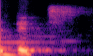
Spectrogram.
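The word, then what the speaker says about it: debts: market तो आपके भैया जो भी डेप्ट्स बोलते हैं उसका एग्जैक्ट वर्ड होता है बेटा डेटस डी ई बी टी एस डी ई बी टी S that is डेट्स अगर मार्केट बी साइलेंट रहता है तो इसको जनरली हम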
